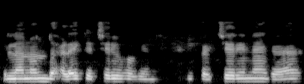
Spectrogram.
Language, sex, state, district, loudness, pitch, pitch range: Kannada, male, Karnataka, Dharwad, -14 LUFS, 135 Hz, 130-140 Hz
